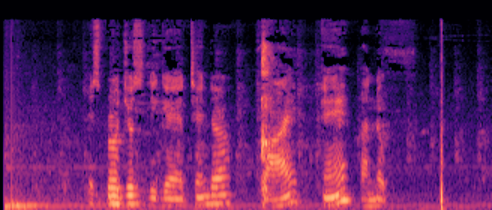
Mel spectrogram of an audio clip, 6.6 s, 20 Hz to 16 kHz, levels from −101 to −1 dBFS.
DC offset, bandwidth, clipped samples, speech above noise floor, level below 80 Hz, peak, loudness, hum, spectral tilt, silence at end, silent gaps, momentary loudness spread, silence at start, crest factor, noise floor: under 0.1%; 11.5 kHz; under 0.1%; 26 dB; -44 dBFS; -2 dBFS; -24 LUFS; none; -5 dB/octave; 0.6 s; none; 18 LU; 0.05 s; 22 dB; -50 dBFS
